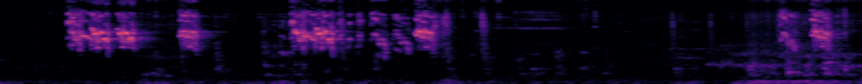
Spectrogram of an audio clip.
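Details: Chirping budgerigars kept as a pet family: several scratchy, buzzy warble bursts, then quieter chatter and a final squeaky outburst.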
